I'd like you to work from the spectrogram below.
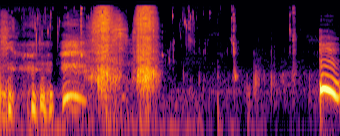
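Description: Slurping and chewing of instant noodles cooked with egg: two loud, noisy slurps in the middle, then faint scattered chewing clicks, with brief vocal sounds at the start and end.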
